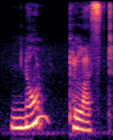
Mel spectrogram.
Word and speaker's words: nonplussed: nonplussed நான் எப்படி உச்சரிக்கிறேன்னு பாருங்கள். அங்கே இடி போட்டிருந்தா கூட நான் வந்து டி சவுண்டு தான் கொடுக்குறேன். நான் ப்ளஸ்ஸடு சொல்லலை, நான் ப்ளஸ்டு சொல்லலை, நான் ப்ளஸ்ஸடு சொல்லலை.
